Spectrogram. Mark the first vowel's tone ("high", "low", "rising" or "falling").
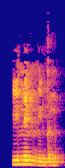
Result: high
